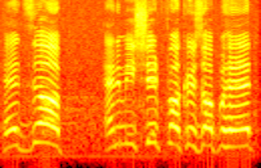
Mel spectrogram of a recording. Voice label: spot; bf3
